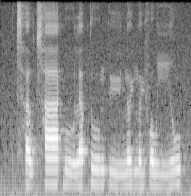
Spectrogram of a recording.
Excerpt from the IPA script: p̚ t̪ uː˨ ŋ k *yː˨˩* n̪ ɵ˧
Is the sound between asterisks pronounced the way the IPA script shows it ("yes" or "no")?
yes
